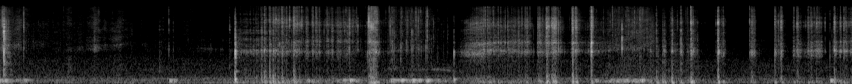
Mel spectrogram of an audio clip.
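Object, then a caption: Soap bar scraped with a metal blade. A metal blade scrapes curls off a solid yellow painted soap bar held in the hand. Soft, bright scraping hisses come in waves, broken by sharp dry clicks and ticks as the blade bites and releases, over a faint low hum.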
